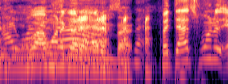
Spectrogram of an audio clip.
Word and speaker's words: Edinburgh: in edinburgh edinburgh edinburgh edinburgh edinburgh there's no g at the end it's pronounced okay i've heard they have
